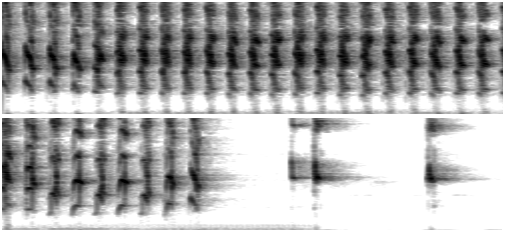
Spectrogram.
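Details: Ngekek chatter from a fighter lovebird, a song meant to stimulate reluctant lovebirds to sing: quick run of shrill repeated notes that fades after about three and a half seconds, followed by two short isolated chirps.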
